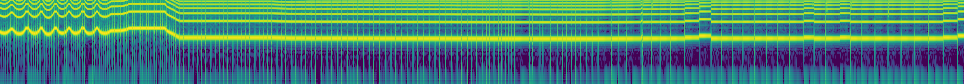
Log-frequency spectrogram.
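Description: Circuit-bent toy typewriter's electronic tone, warbling at first, then jumping up and dropping about two seconds in to a lower, steady pitch that is chopped into very fast stutters. In the last third it settles into an even pulsing rhythm with short upward pitch blips, the typewriter's sound being triggered by a Korg Monotribe.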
